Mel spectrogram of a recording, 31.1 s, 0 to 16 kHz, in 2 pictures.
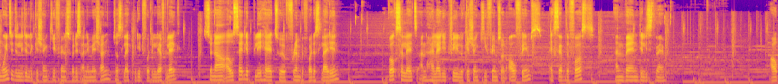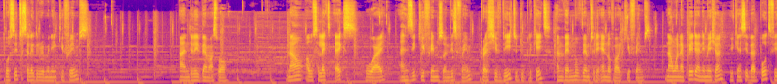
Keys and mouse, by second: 0.4 middle click, 4.1 click, 4.4 click, 7.0 click, 8.3 b, 12.1 x, 17.0 b, 19.5 Delete, 19.5 Delete, 22.2 click, 22.8 shift+click, 23.6 shift+click, 25.1 shift+d, 28.7 click, 28.9 space.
